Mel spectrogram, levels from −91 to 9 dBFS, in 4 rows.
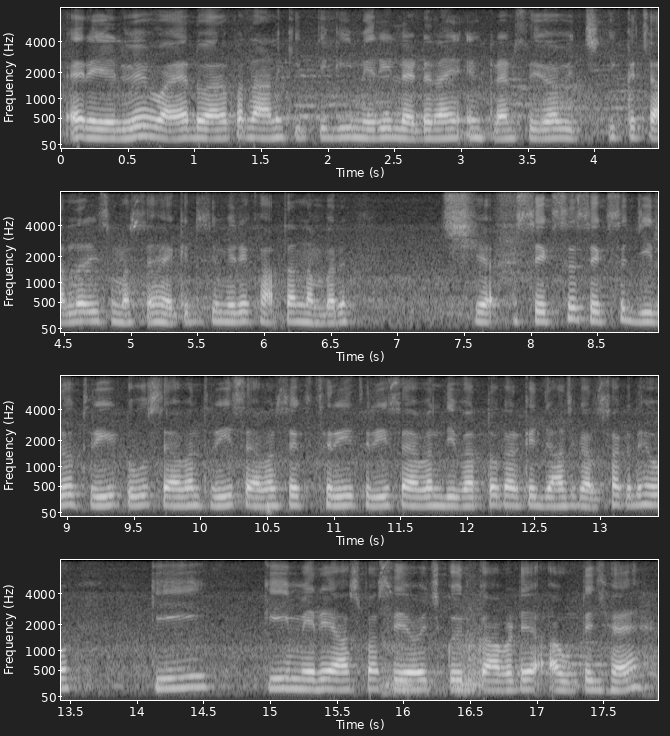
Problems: background sounds at intervals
